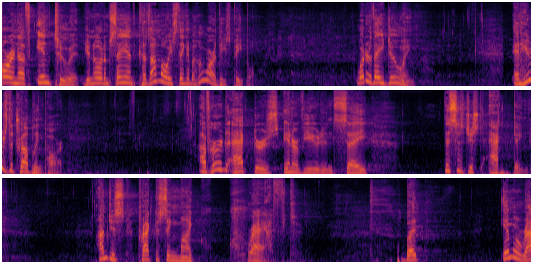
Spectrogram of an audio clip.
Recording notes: Recorded Live at Brookwood Church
